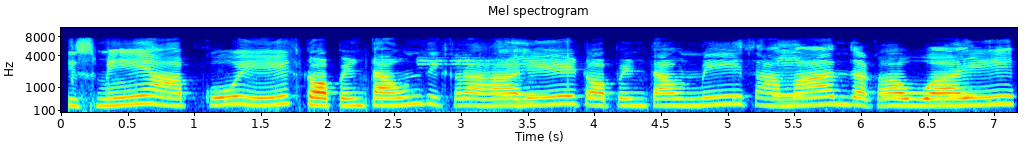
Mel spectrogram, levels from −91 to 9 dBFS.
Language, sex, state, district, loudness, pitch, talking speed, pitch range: Hindi, female, Madhya Pradesh, Bhopal, -21 LUFS, 245 Hz, 140 wpm, 235-270 Hz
